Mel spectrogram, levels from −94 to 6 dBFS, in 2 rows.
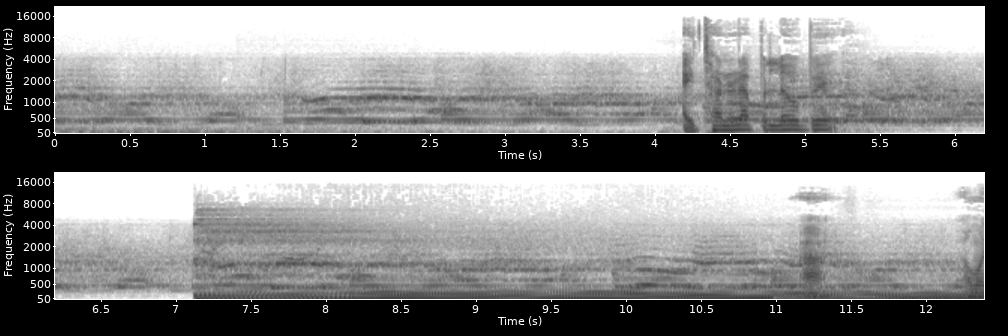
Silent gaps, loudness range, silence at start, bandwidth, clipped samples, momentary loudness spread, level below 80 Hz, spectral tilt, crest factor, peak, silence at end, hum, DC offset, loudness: none; 8 LU; 0 s; 15 kHz; under 0.1%; 15 LU; -30 dBFS; -6 dB/octave; 22 dB; -4 dBFS; 0 s; none; under 0.1%; -27 LUFS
